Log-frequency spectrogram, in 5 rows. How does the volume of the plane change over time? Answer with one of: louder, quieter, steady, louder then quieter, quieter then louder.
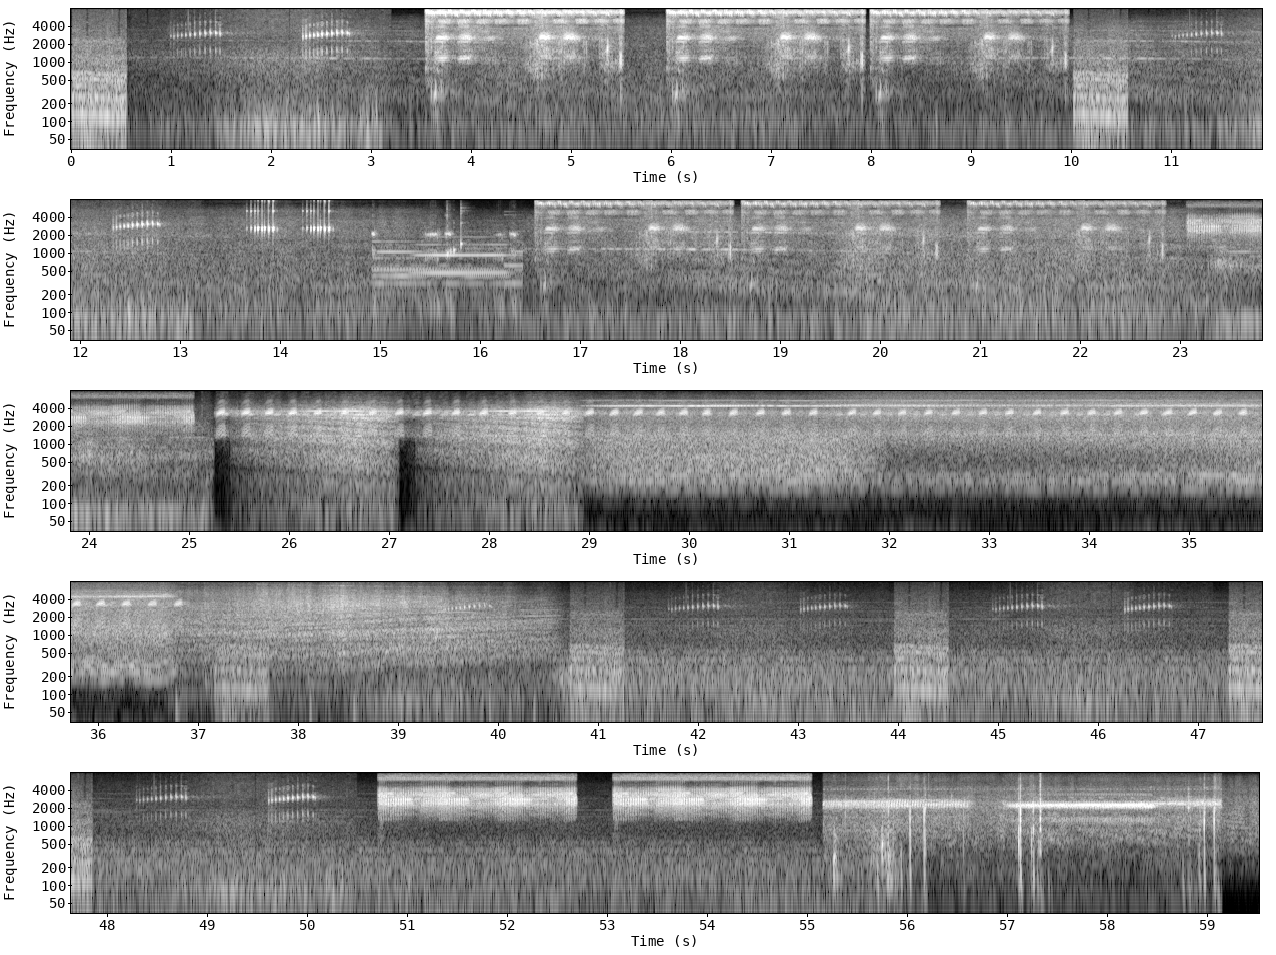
louder then quieter.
